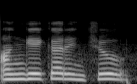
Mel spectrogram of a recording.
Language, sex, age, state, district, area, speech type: Telugu, female, 18-30, Andhra Pradesh, East Godavari, rural, read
